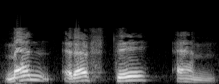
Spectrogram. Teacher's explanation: يصعب علي ان اتلفظ يعني ساكن بعد صامت، لكلاهما يعني مش من السهل انك انت تنطقهم الاثنين معا، فبفصل بين الساكنين بحرف الالف اهو، من رفت ت، الهاء هي ما نطقتهاش، وبعدين بقول ام يعني بجيب الف وبعدها الميم · Term: هاء صامتة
